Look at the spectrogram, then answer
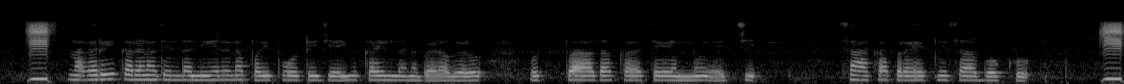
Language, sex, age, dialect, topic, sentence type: Kannada, female, 36-40, Central, agriculture, statement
